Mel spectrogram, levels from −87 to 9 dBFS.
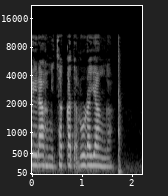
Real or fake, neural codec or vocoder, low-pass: fake; vocoder, 44.1 kHz, 128 mel bands every 256 samples, BigVGAN v2; 10.8 kHz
